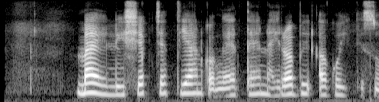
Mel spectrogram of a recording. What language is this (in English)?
Kalenjin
